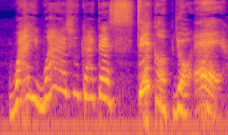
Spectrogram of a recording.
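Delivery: playful mock yell; mock screaming ancestor. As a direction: tease them in a spirit voice.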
